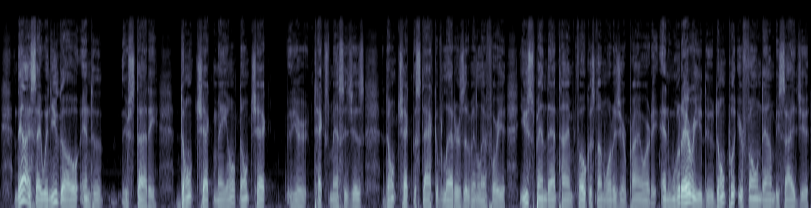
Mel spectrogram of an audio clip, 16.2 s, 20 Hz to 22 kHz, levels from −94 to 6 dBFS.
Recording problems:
none

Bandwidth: 14.5 kHz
